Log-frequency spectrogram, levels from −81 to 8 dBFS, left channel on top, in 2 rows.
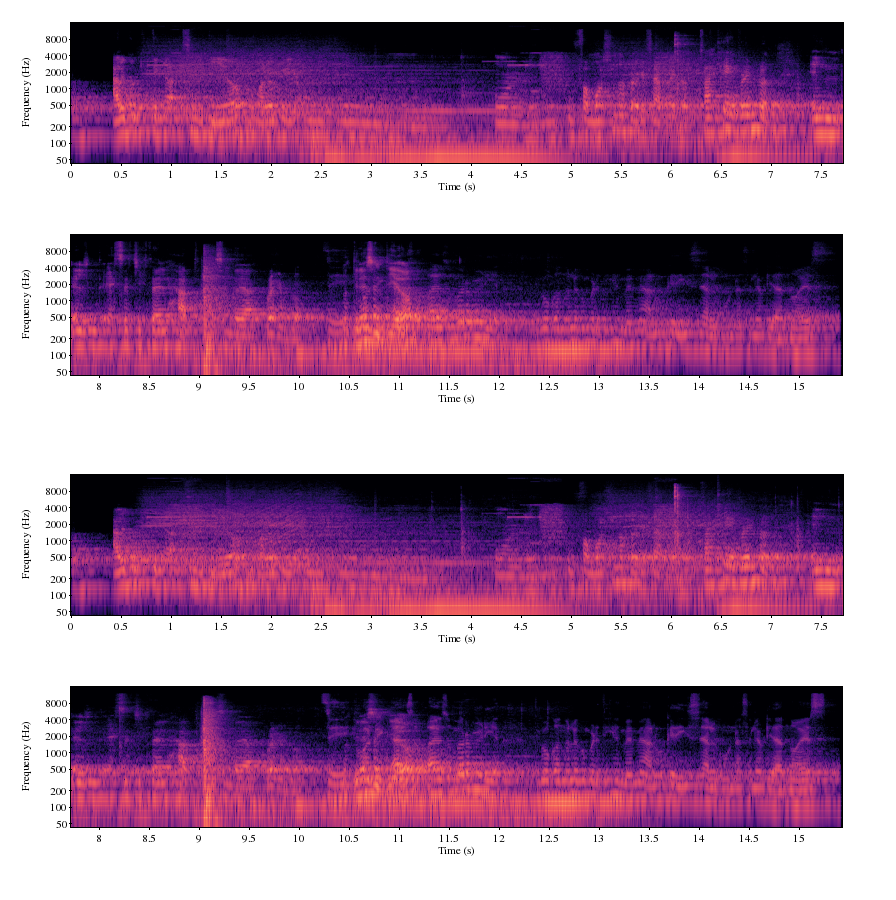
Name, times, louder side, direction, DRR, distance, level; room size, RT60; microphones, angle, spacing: voice 1, 0.4-3.6 4.2-10.1 10.4-11.2, left 1 dB, 55° left, 4 dB, 1.1 m, -26 dB
sound 1, 0.6-7.1, equal, 25° right, 1.3 m, -30 dB
sound 2, 1.9-12.8, right 1 dB, 60° right, 1.7 m, -36 dB
sound 3, 3.5-4.7 5.9-6.5 6.9-9.4, right 5 dB, 45° right, 0.4 m, -31 dB
voice 2, 10.3-12.0 12.4-15.2, right 2 dB, 85° right, 6 dB, 0.9 m, -28 dB
17.5 x 10.0 x 2.6 m, 2.5 s
head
